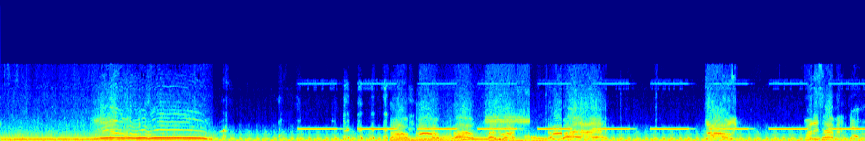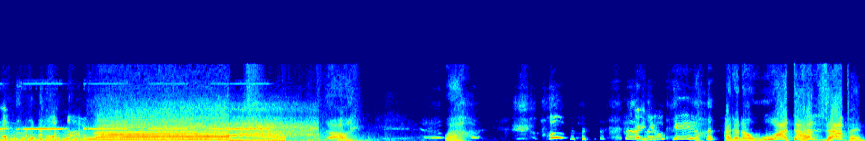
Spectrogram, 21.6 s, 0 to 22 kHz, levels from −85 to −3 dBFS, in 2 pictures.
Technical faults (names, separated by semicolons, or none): skip ahead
